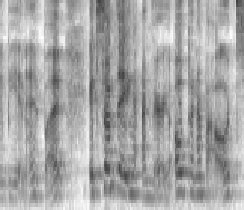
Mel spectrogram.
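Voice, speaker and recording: Her medium-pitched voice is somewhat breathy, with ordinary pitch variation at a moderate pace. Audible room echo surrounds the woman. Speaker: DIY home renovation vlogger. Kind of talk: casual vlog narration. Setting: indoors at home.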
